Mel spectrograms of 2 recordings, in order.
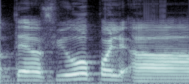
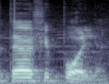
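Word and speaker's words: Теофіпіль: прошу за це вибачення Я назвав місто теофіополь мене виправили правильно говорити Теофіполь Сподіваюсь я наголос зараз поставив правильно на о Теофіполь а так я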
